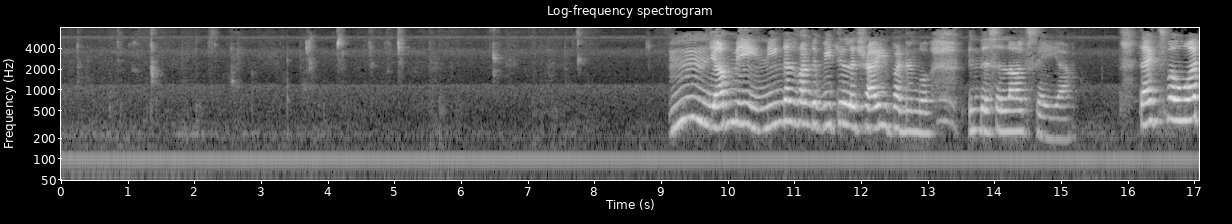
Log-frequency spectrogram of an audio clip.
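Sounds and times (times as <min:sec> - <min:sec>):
steady low hum: 0:00.0 - 0:17.0
crunchy chewing: 0:00.2 - 0:05.8.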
